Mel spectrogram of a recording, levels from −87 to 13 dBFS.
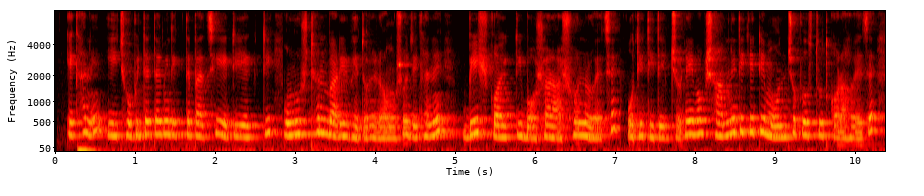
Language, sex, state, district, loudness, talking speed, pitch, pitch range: Bengali, female, West Bengal, Jalpaiguri, -32 LUFS, 160 wpm, 240 Hz, 215-265 Hz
